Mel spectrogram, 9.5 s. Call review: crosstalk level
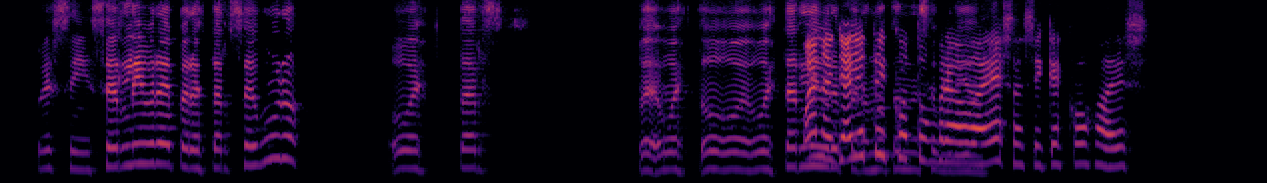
present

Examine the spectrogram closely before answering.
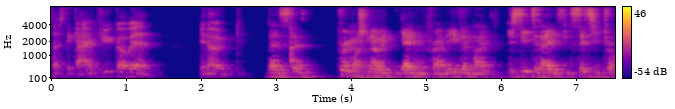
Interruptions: none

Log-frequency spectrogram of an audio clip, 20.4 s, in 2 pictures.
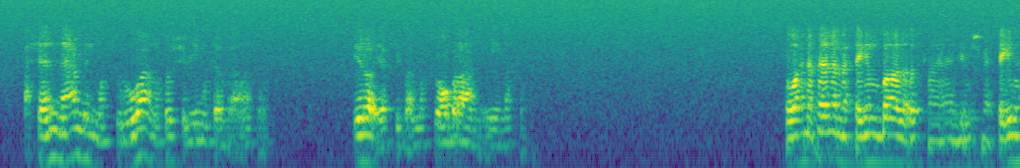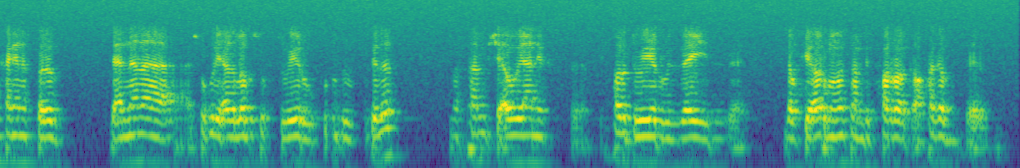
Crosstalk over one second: none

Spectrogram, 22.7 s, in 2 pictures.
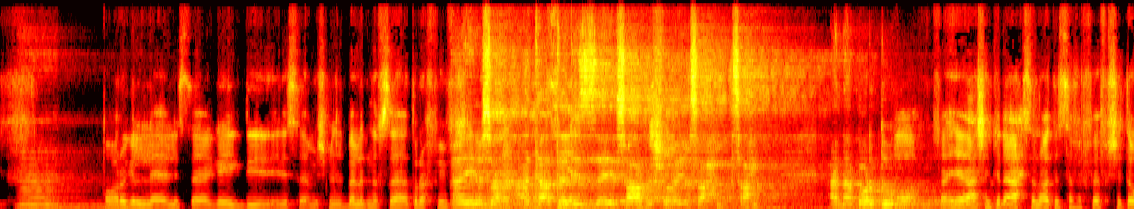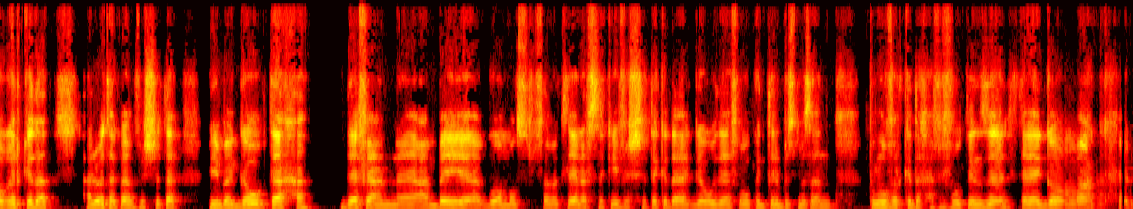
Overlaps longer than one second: present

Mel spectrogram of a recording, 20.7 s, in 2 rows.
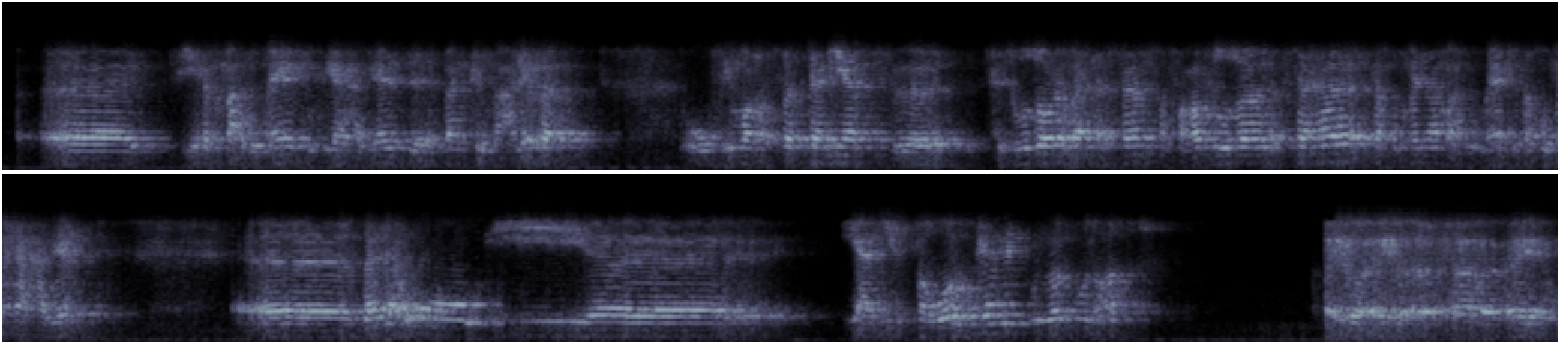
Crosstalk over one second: none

